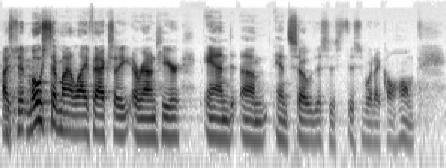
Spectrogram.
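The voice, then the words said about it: American accent. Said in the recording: “As you can tell by my accent, I'm American ... I just say I have an American accent”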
